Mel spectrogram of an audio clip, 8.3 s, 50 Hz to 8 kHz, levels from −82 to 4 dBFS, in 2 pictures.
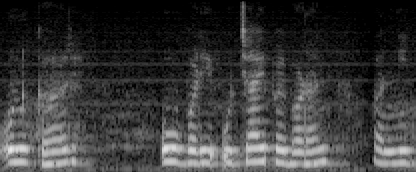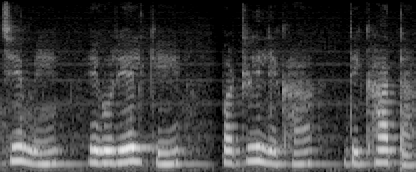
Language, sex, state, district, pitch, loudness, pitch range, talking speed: Bhojpuri, female, Uttar Pradesh, Ghazipur, 215 Hz, -17 LUFS, 200-225 Hz, 110 wpm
